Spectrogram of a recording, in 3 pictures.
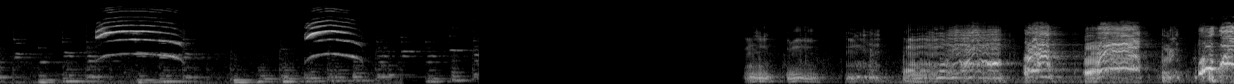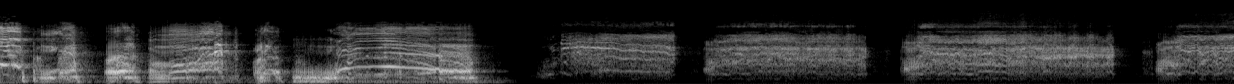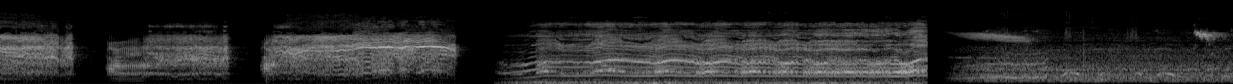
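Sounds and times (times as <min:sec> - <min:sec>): pig grunting and squealing: 0:01.0 - 0:01.9, 0:07.4 - 0:35.2.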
